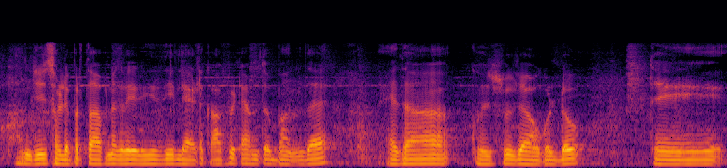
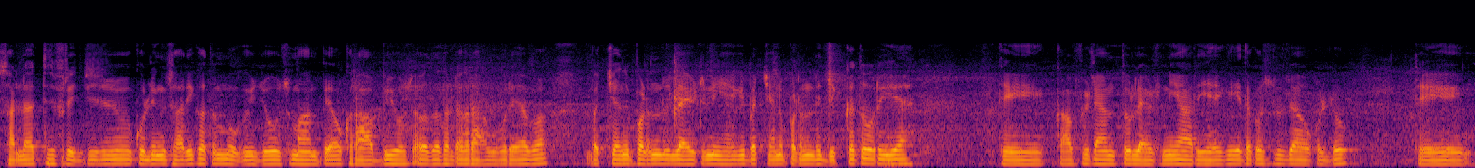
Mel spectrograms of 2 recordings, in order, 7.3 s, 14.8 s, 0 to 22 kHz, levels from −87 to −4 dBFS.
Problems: background sounds at intervals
